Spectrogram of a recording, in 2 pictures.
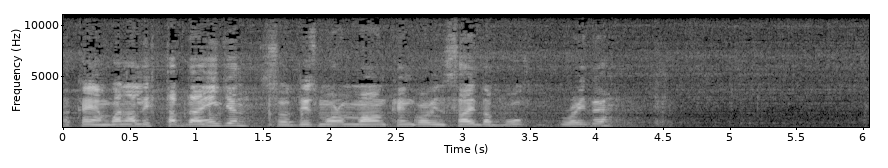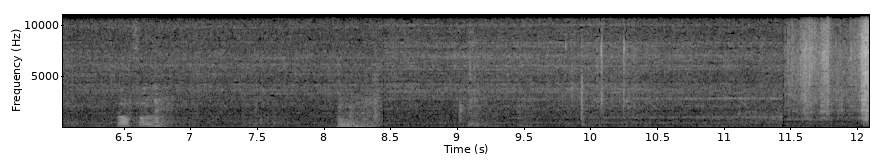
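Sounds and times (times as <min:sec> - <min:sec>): plastic bag crinkling: 0:11.5 - 0:12.0.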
